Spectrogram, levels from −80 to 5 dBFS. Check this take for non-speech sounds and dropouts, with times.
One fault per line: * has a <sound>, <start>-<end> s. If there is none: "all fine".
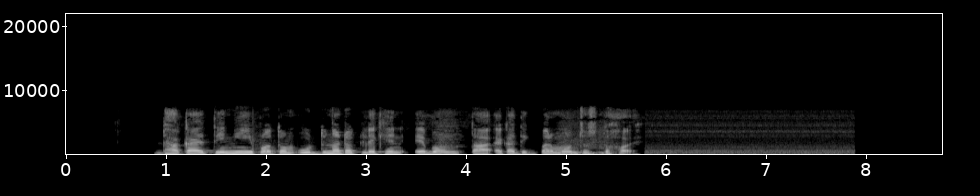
all fine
